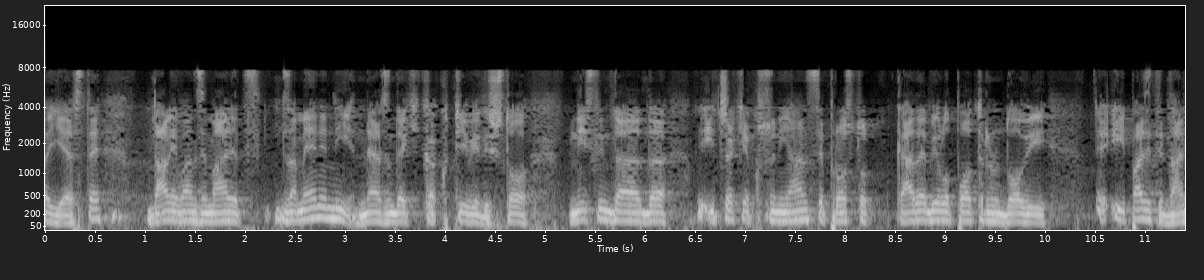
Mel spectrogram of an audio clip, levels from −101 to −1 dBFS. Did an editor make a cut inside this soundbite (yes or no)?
yes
